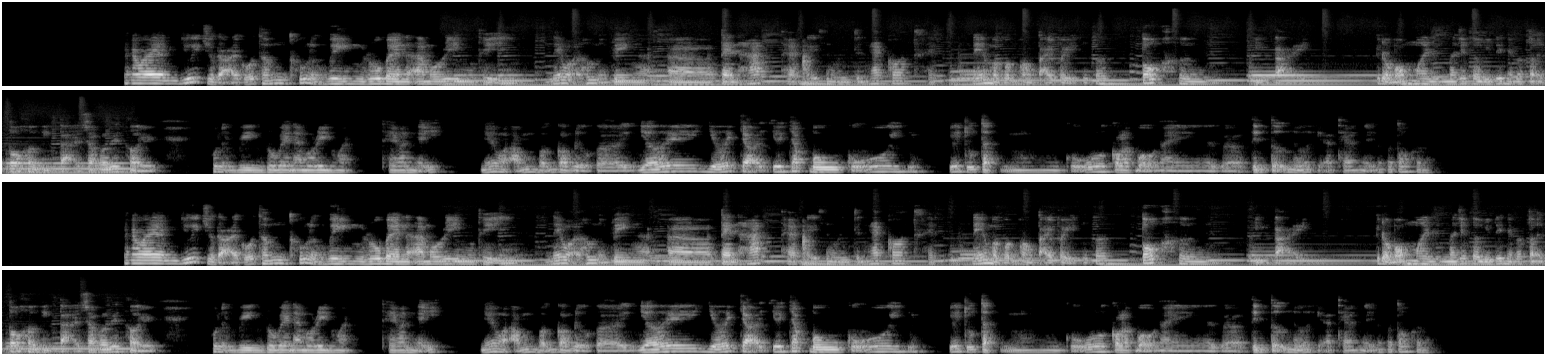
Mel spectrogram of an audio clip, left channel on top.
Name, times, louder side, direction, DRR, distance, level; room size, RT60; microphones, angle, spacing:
voice 1, 1.2-9.4 9.7-11.1 11.4-13.2 13.7-17.2 17.5-18.9 19.3-19.8 20.2-24.6 24.9-29.7, equal, 15° right, 0.3 m, -20 dB
sound 1, 4.4-16.8, left 1 dB, 70° left, 0.7 m, -26 dB
4.1 x 2.3 x 3.3 m
head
